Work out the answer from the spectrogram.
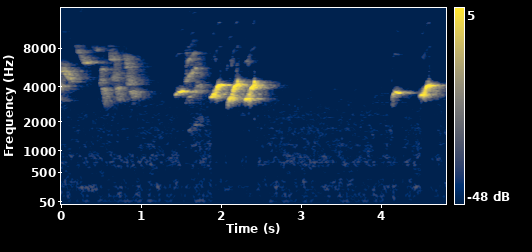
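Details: Papa-capim seedeater song of rapid, high twittered notes in bursts. A long quiet gap follows, then two short, bright whistled phrases.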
